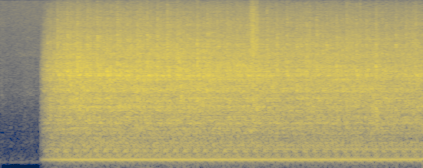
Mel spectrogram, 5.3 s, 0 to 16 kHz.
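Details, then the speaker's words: 1970 crane truck V8 that sat ten years unused, running after new Carter fuel pump installed, fed through carburetor: catches at once, smooth even idle with no misses or knocking, runs smooth as silk; smoke is just spilled fuel burning off manifold; normal idle. "all right so we got the engine running again got fuel going to it through the carburetor runs smooth as silk"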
